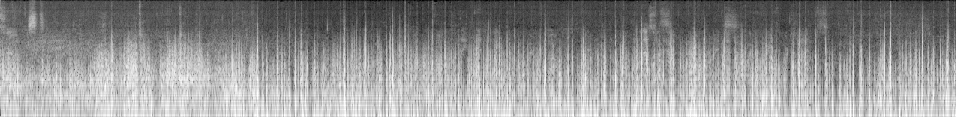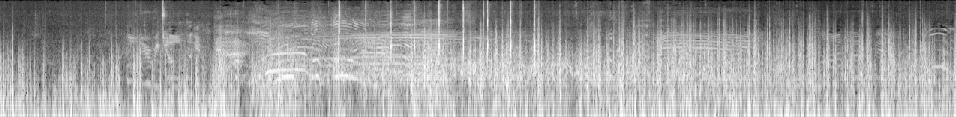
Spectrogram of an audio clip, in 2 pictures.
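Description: Wind buffeting the microphone on a boat's open deck: a steady, loud rumbling rush with crackles. A few voices exclaim briefly about two-thirds of the way through.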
